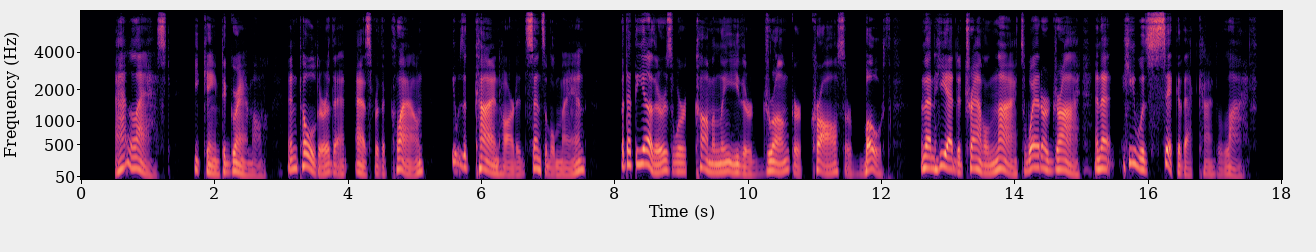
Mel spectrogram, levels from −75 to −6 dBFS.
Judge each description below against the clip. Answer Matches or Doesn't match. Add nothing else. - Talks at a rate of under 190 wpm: Matches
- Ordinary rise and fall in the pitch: Doesn't match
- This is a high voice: Doesn't match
